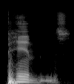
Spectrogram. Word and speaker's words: PIM: you might hear somebody refer to something called pims and what pims means is just the way we pronounce p-i-m which is an abbreviation for penalties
